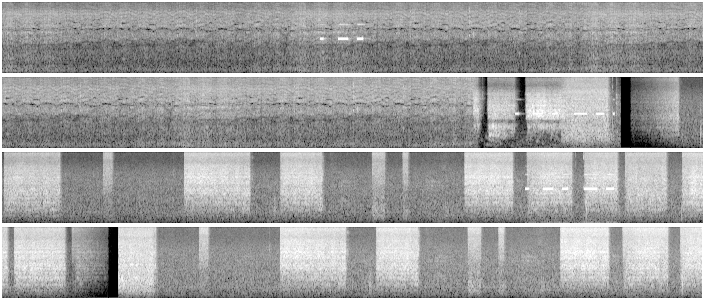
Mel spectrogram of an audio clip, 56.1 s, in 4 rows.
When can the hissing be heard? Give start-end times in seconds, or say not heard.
0.0-56.0.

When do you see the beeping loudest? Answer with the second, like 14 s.
40 s.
